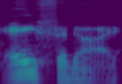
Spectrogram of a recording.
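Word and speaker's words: Aes Sedai: speaking of pronunciations, believe it or not, lots of people will pronounce things like I say I Sedai. Some people will say a Sedai.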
